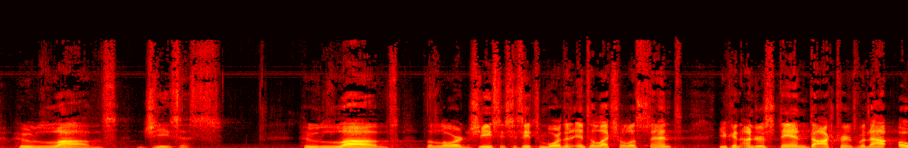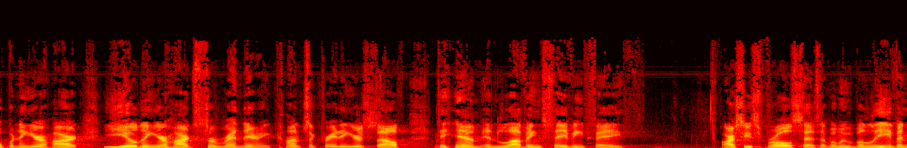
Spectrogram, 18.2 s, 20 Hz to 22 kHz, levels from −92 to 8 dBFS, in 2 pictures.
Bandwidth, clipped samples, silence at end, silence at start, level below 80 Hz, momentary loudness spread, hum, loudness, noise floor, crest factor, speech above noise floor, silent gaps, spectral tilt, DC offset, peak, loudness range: 16.5 kHz; under 0.1%; 0 s; 0.2 s; -68 dBFS; 13 LU; none; -28 LUFS; -65 dBFS; 22 dB; 37 dB; none; -4.5 dB/octave; under 0.1%; -6 dBFS; 4 LU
